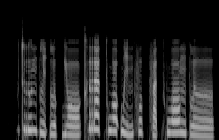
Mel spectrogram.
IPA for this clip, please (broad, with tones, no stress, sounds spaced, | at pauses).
t r u˥˩ n p l i˨˩ ʔ l o˨˩ k̚ j ɔː˩˦ kʰ r a˥˩ t̚ k w ɔ˦˥ ʔ w i˩˦ n f o˥˩ k̚ f a˨˩ t̚ k w ɔː˥˩ ŋ p l ɤː˧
